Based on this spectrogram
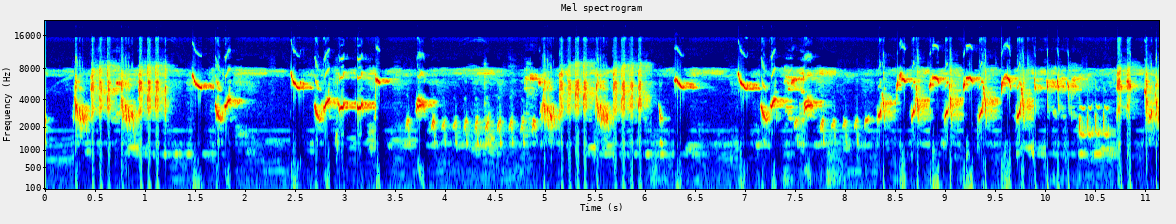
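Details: Long-tailed shrike singing a busy, varied song: bursts of harsh high chattering alternate with buzzy rattles and clear whistled notes, broken by short pauses every couple of seconds.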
